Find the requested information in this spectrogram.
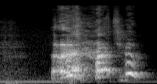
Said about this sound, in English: Wow. That is the first sneeze that we've ever had. That's the first one. It made up for a lot. I tried to hold it as much as I could.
